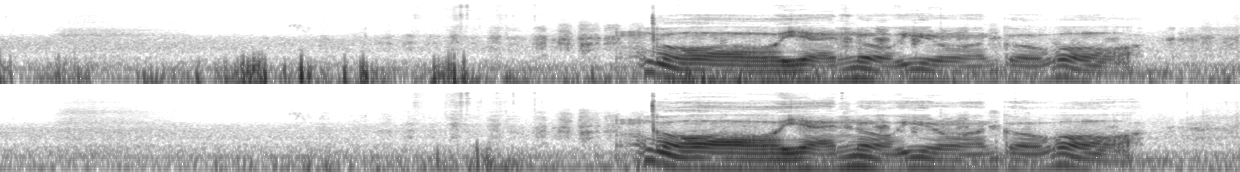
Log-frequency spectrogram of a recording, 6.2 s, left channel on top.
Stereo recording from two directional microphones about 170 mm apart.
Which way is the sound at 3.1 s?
40° right (ahead or behind).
